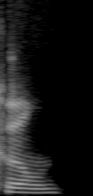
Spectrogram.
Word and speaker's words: Köln: In Köln, Mülheim, which is a suburb of Cologne. If you know that, but they pronounce it Köln.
